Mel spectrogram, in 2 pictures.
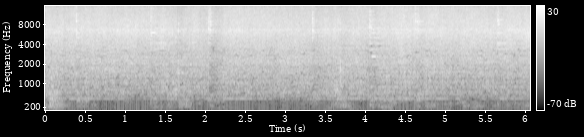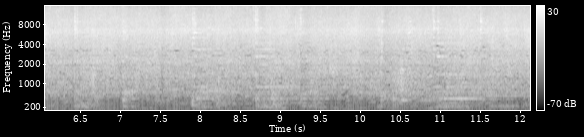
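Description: Potato pieces frying in hot oil in a pan for chana dal, a continuous close hiss and sizzle with faint stirring, steady throughout and without talk.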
